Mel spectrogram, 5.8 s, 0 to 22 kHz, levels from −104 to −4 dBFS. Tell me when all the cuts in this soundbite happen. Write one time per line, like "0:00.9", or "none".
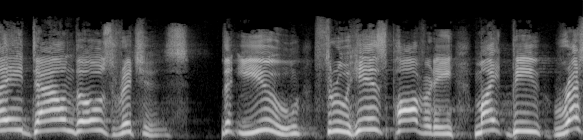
0:02.2

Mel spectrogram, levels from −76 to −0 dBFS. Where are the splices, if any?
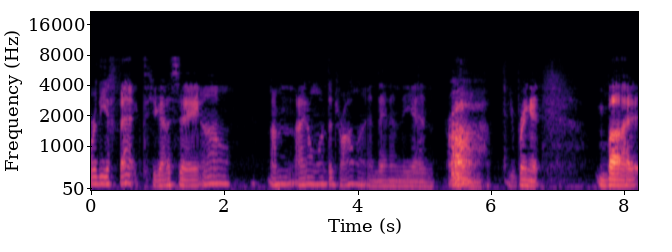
none

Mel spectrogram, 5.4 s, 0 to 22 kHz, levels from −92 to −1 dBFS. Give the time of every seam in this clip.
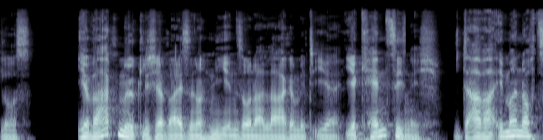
0:04.0

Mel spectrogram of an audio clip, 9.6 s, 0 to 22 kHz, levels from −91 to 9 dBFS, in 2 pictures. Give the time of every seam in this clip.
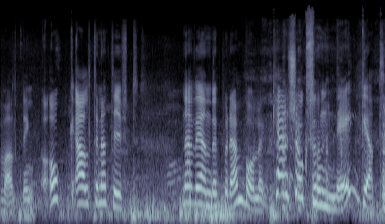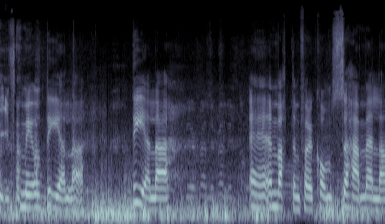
0:06.4

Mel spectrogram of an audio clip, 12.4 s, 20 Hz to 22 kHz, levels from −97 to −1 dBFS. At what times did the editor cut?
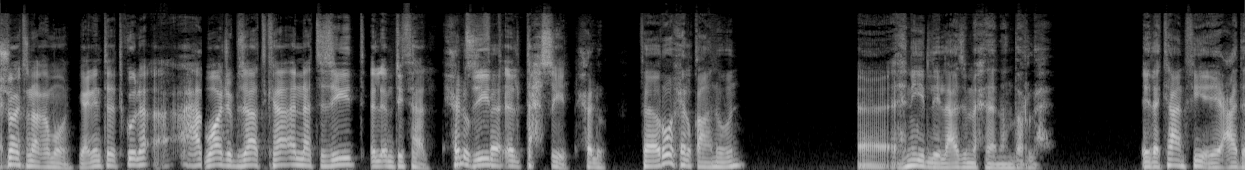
0:02.0

